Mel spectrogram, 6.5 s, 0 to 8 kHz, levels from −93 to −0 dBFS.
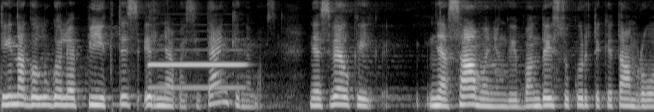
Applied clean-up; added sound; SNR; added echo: none; Wind instrument, woodwind instrument; 4 dB; reverberation time 0.7 s.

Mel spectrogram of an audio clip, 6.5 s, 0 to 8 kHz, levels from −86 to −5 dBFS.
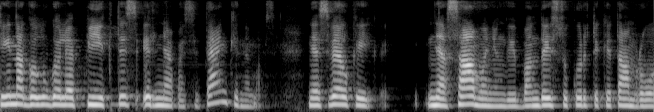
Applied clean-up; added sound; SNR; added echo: neural mask model DeepFilterNet 3.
